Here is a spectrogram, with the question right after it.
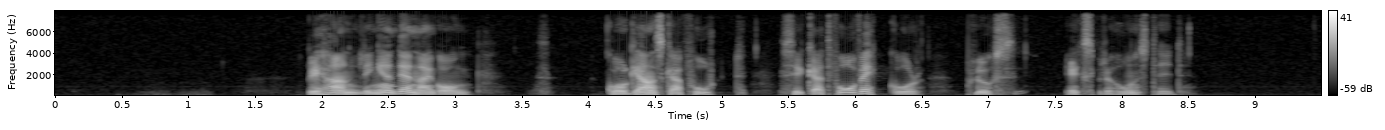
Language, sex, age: Swedish, male, 55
